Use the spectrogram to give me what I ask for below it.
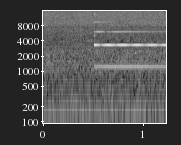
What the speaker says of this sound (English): Bells are ringing to remind you.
